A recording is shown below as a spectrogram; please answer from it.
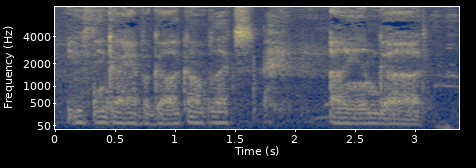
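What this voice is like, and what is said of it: Alec Baldwin impression. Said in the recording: “your Alec Baldwin impersonation”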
